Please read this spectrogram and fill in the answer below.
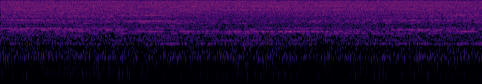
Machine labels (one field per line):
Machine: fan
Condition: abnormal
